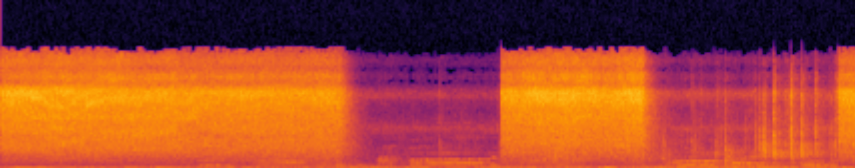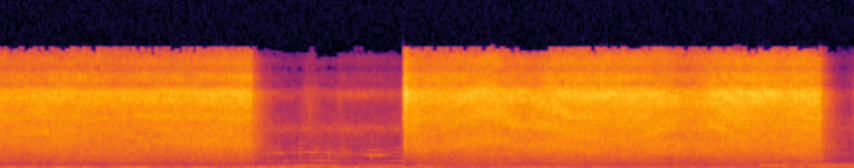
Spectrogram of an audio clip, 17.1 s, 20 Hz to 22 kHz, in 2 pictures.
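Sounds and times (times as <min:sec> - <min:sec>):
paint spray gun hissing: 0:00.0 - 0:03.6, 0:05.0 - 0:06.5, 0:08.4 - 0:11.2, 0:12.6 - 0:16.9.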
